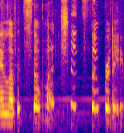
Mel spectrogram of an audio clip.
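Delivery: real giddy squeal; gushing delight. Real, not acted. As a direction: gush over it like a new treasure. Gushing over favorite wallpaper.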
